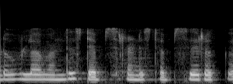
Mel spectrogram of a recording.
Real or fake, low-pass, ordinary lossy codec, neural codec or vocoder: real; 5.4 kHz; none; none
